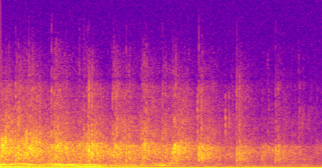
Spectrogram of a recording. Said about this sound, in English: Can I get a hand clap for him? Can I get a hand clap for him?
